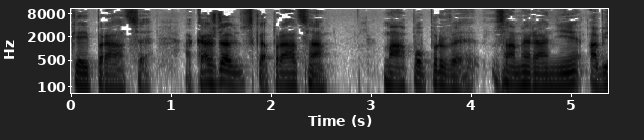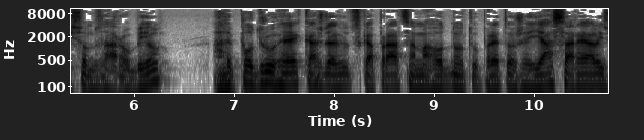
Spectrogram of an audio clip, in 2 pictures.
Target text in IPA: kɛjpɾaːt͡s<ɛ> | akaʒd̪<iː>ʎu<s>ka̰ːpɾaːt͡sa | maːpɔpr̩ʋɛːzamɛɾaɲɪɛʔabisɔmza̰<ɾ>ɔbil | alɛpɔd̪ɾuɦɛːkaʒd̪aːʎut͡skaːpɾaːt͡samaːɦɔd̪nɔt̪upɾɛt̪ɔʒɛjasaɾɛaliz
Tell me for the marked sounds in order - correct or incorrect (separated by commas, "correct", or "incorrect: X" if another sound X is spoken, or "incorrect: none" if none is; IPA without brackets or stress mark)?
correct, incorrect: aː, incorrect: t͡s, correct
